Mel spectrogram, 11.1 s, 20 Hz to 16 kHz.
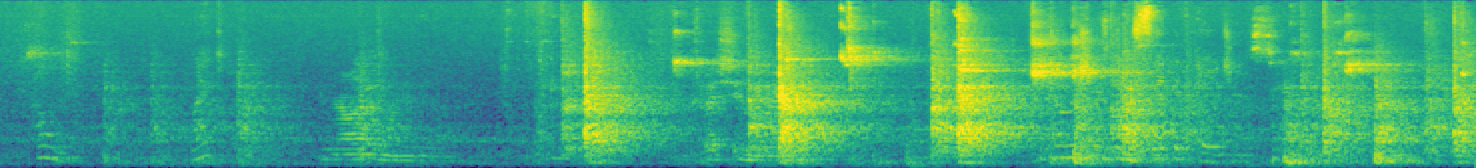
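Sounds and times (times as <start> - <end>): squash ball hitting walls: 4.2 - 11.0.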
